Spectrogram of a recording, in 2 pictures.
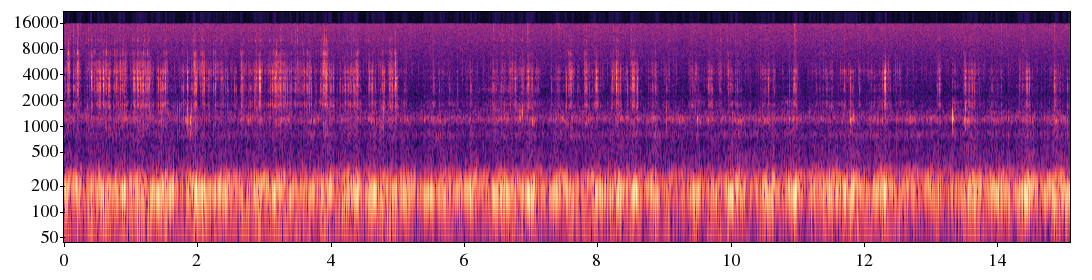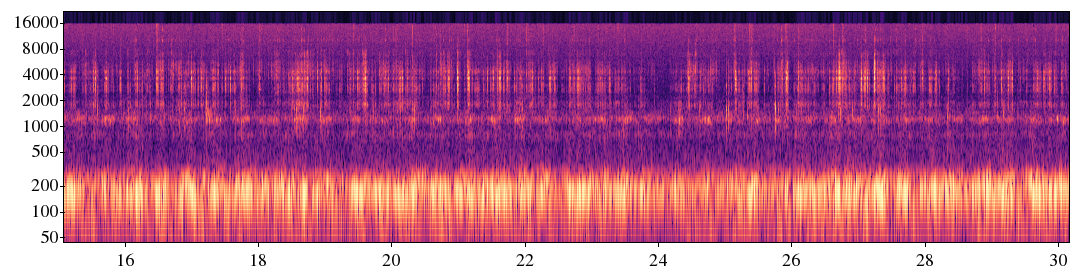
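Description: Steady low rumble of wind and road noise on the microphone of a moving bicycle, unbroken and loud throughout.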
